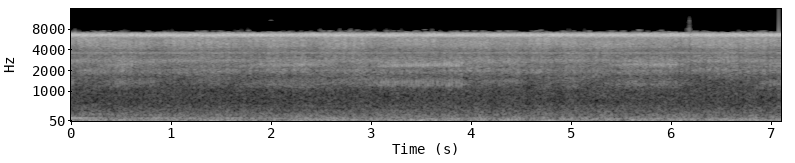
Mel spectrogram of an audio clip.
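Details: Male cicadas at summer dusk in Georgia, USA, calling to attract females: a constant piercing insect hiss, with faint lower calls from another animal drifting in around the middle.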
